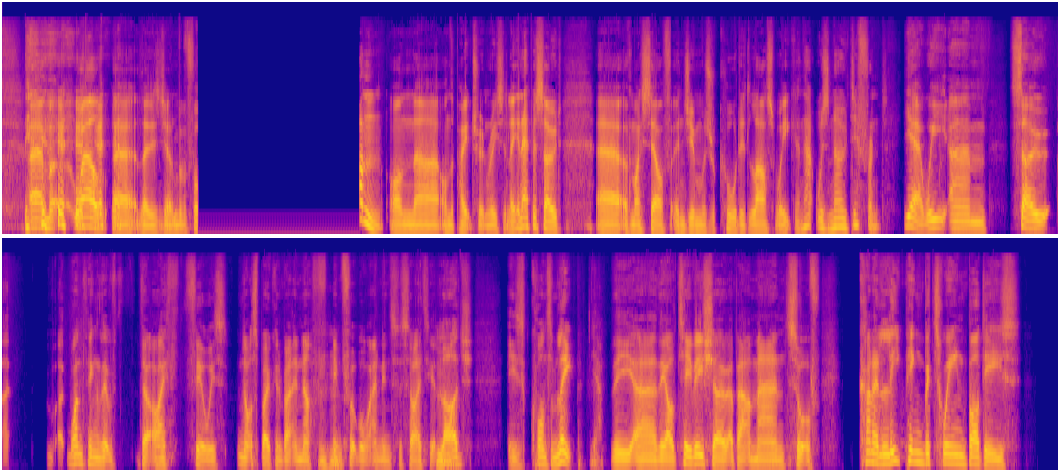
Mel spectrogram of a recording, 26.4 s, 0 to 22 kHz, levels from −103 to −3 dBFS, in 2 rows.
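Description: Audio dropout to a faint residue from 2.44 to 4.47 s in this speech clip: the speech cuts abruptly for about 2 s, leaving only mains hum roughly 45 dB down, likely from a live but disconnected input.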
